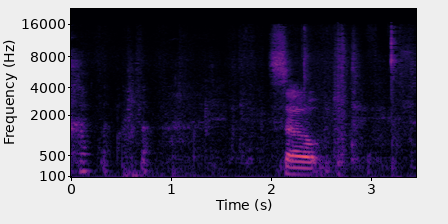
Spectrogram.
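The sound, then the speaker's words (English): A small female Shih Tzu Yorkie poodle mix dog lets out one short, loud, high-pitched whimper partway through while a person talks quietly around it. “She's a Shih Tzu Yorkie poodle”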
